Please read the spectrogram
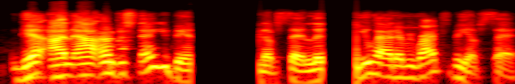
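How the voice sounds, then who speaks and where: A man speaks at a fairly high pitch and a fairly quick pace, with a bright, sharp tone and vocal fry. The sound is dry and close, with no echo. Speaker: live audio show host. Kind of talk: casual chat. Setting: live audio app room. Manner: calm, not loud.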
